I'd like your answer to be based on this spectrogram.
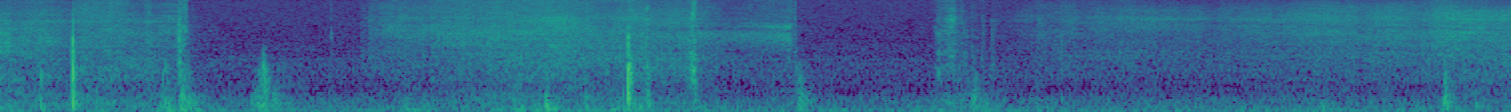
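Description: A single thin sheet of illustrated letter paper, printed with a puppy and a flower basket, is held in both hands, flexed and scratched by long painted nails. Quiet, soft crinkling and brushing carries a scattering of short, crisp ticks and scratches with bright, airy hiss and almost no ring.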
